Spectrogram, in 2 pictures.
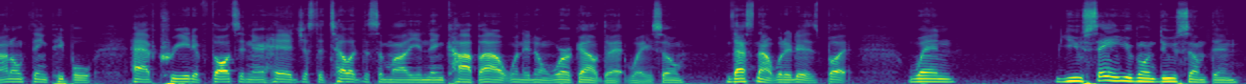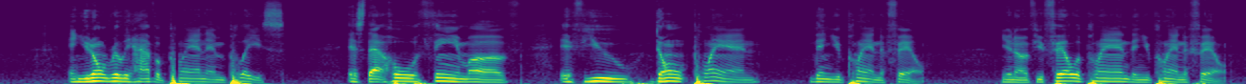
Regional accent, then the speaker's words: Philadelphia, Pennsylvania, United States; moved away as an adult; now in Newark, United States; I'm born and raised in Philadelphia, North Philadelphia

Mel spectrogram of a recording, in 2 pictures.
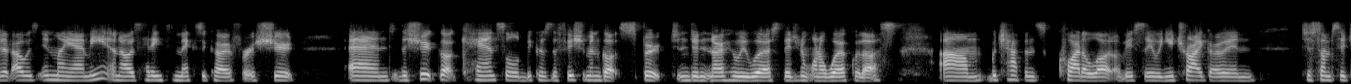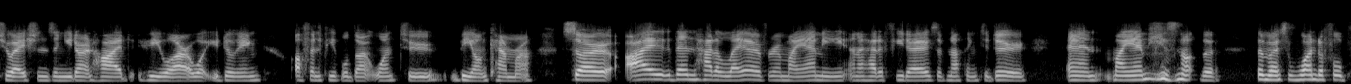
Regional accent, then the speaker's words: Australia; I'm Australian

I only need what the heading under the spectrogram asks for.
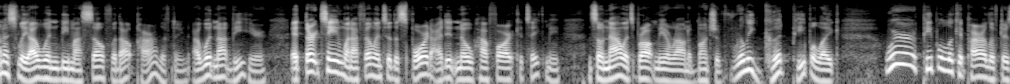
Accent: Texas, United States; now in San Diego, United States; I'm from Texas

